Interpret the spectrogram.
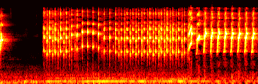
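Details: Lovebird ngekek song, used to call rival birds: after a short pause, a continuous shrill rattling chatter that breaks into rapid evenly spaced high ticks near the end.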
